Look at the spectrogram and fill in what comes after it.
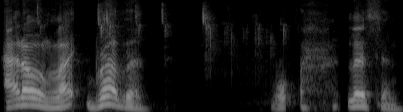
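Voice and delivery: slow, flustered, tripping and fumbling over words. Answering another speaker in a heated back-and-forth: flustered. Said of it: "Why you sound so flustered?".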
